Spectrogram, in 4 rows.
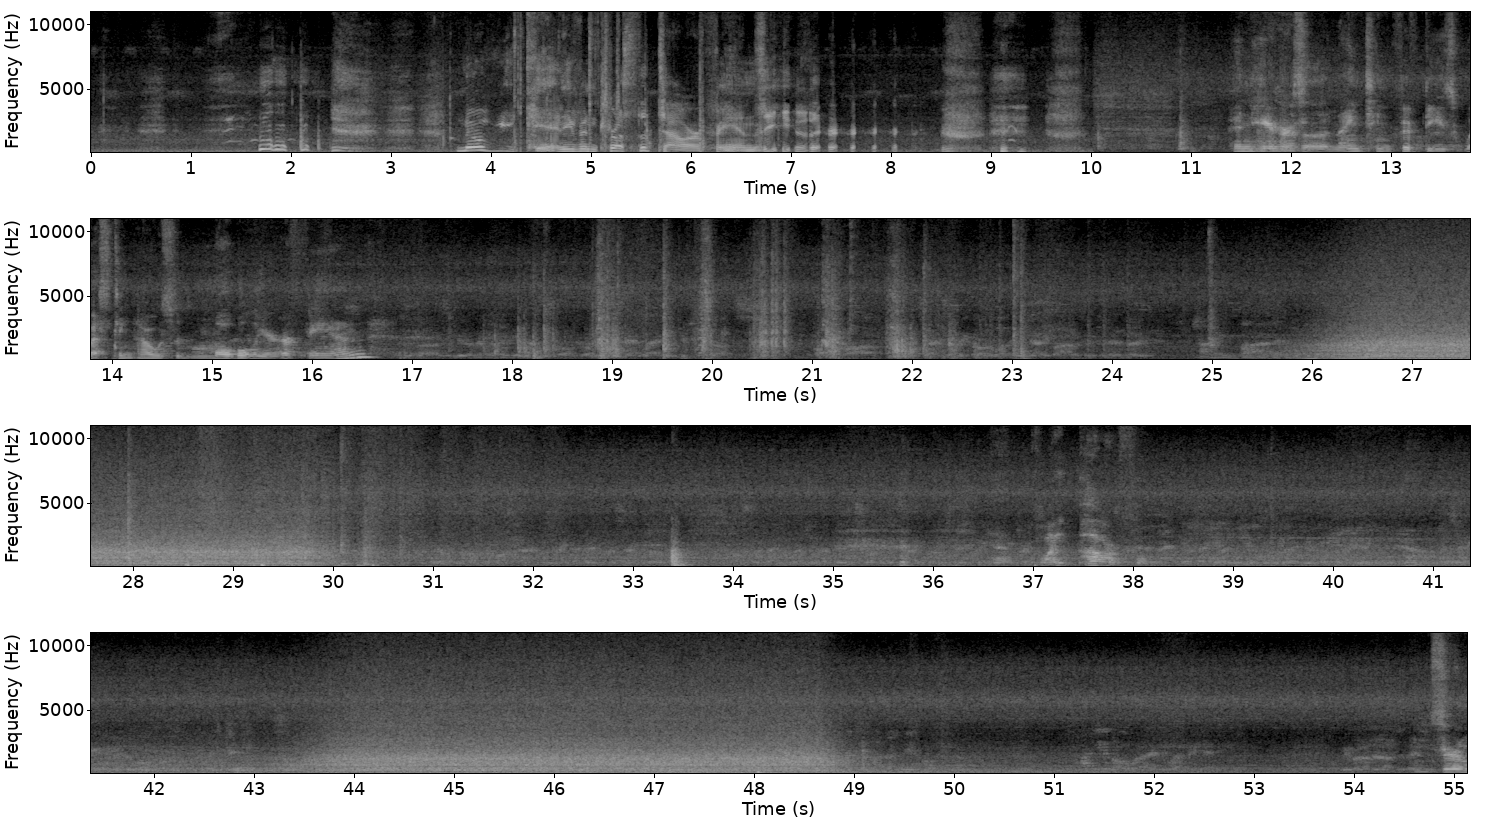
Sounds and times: Mechanical fan: 25.3s - 55.1s.

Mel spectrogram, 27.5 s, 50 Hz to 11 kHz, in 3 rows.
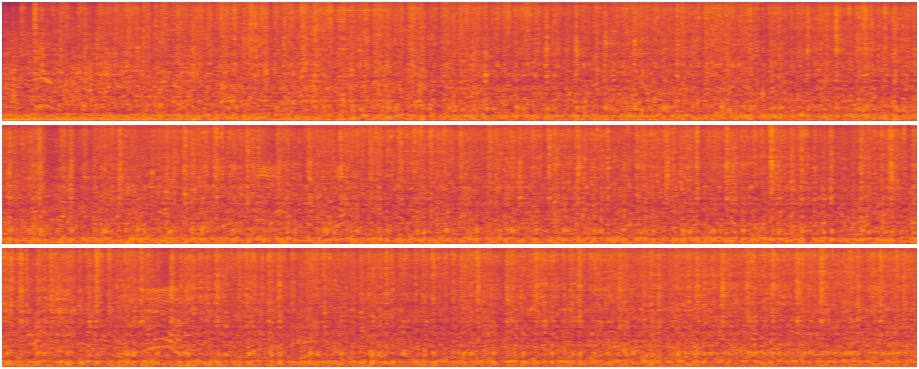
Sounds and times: Heavy engine (low frequency): 0.0s - 27.4s
Speech: 0.2s - 0.6s, 11.5s - 12.7s, 18.6s - 20.3s.

